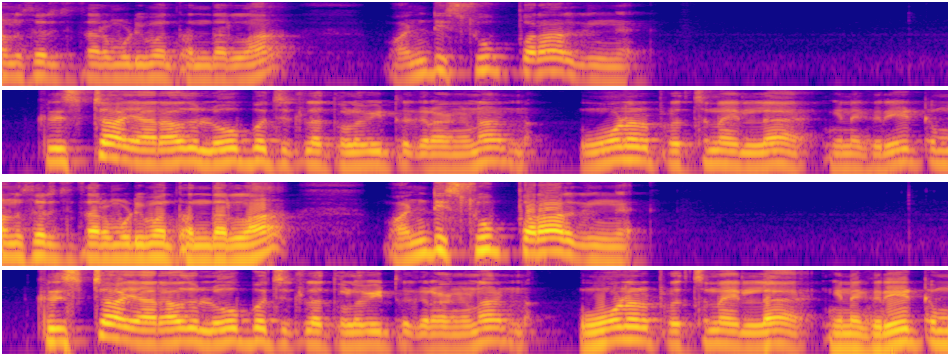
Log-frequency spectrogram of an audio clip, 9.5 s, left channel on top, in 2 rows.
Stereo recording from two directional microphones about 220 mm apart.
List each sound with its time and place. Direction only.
0.0 s speech: 45° right (ahead or behind)
4.5 s speech: 35° right (ahead or behind)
